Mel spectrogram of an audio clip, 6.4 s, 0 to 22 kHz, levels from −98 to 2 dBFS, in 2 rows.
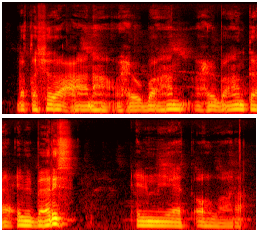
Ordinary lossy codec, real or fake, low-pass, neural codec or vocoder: none; fake; none; vocoder, 44.1 kHz, 128 mel bands every 256 samples, BigVGAN v2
